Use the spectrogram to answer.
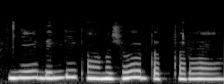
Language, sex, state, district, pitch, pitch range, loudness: Hindi, female, Delhi, New Delhi, 280 Hz, 255-300 Hz, -11 LUFS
